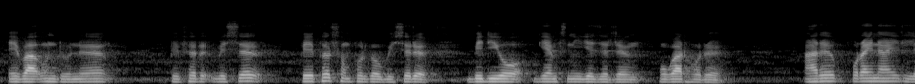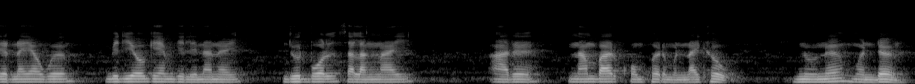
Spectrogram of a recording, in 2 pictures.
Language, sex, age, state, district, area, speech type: Bodo, male, 18-30, Assam, Kokrajhar, rural, spontaneous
